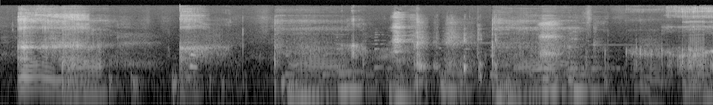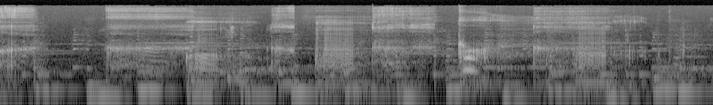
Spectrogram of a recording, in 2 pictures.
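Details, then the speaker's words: Young child imitating heavy morning snoring: rough, snorting breath sounds over background music. "最近真似するから鼻ほじり違ういびき真似するだって朝めっちゃいびきすごいから"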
